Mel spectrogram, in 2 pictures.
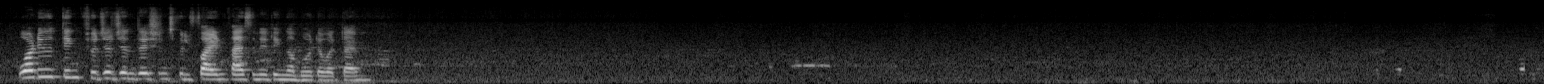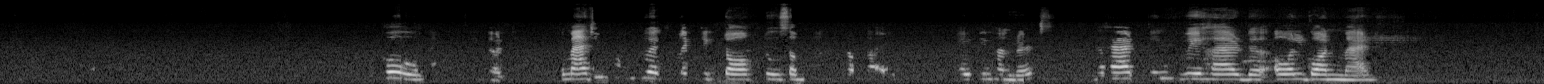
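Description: From 15.18 to 15.79 s the other side's voice is leaking through, sitting roughly 10 dB under the talker. This is likely residual loudspeaker echo that the echo canceller failed to remove from the microphone. A fainter scrap of it, around 30 dB down, follows at 16.35 to 16.41 s.

Speech is then suppressed in double talk. First comes a brief dip of about 10 dB at 18.61 to 18.67 s. Longer stretches follow from 19.28 to 22.54 s and from 23.08 to 27.06 s, with the talker pulled down by as much as about 25 dB and roughly two seconds of each stretch affected. The likely cause is that the canceller could not separate the talker from the echo while both sides spoke, so it attenuated both.

Inside that second stretch, from 25.57 to 26.28 s, the other side's voice is leaking through again. It is very faint, around 35 dB below speech, and is likely echo that the canceller left behind.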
